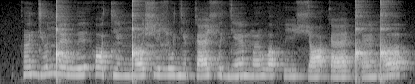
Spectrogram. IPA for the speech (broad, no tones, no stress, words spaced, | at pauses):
kə̃ dʲʊŋ͡ǃɛ vɪhɔ tʲɛ̃ŋ͡ǃʌɕi ɮudʲə̃kæçʊ dʲɛ̃ mə̃vʌ fi çɑ kæ ǃʼɛ̃ŋ͡ǃʌ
